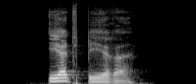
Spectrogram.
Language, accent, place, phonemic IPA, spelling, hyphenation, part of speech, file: German, Germany, Berlin, /ˈeːɐ̯t.beːʁə/, Erdbeere, Erd‧bee‧re, noun, De-Erdbeere.ogg
- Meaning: strawberry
